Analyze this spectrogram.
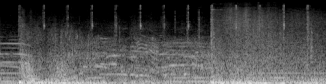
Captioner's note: yelling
